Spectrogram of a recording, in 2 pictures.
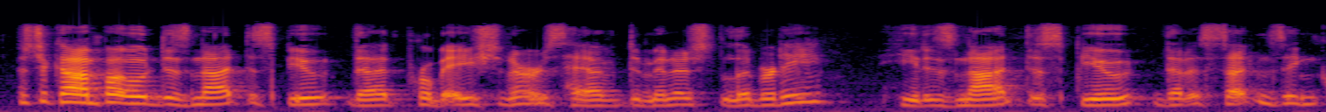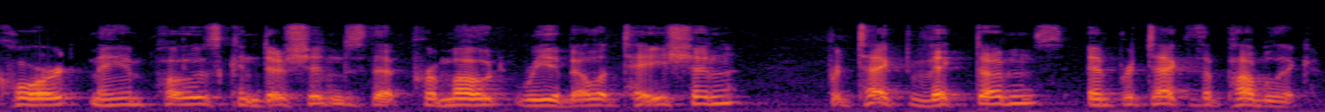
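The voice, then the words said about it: Raspy voice. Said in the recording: “I apologize for my raspy voice this afternoon”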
